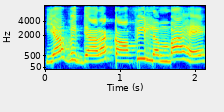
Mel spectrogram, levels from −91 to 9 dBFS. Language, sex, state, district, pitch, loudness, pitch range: Hindi, female, Bihar, Bhagalpur, 275 Hz, -13 LUFS, 255-330 Hz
